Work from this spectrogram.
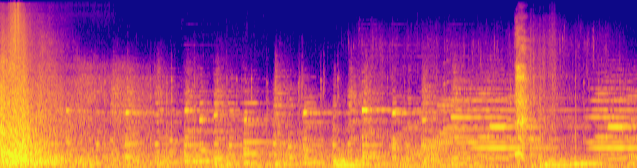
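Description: A sharp whoosh of Incendio flame cast in Hogwarts Legacy opens loudly, then gives way to softer crackling and game music with a second flare near the end.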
